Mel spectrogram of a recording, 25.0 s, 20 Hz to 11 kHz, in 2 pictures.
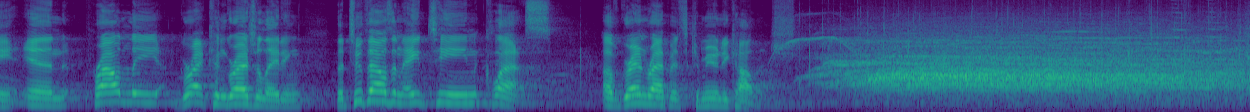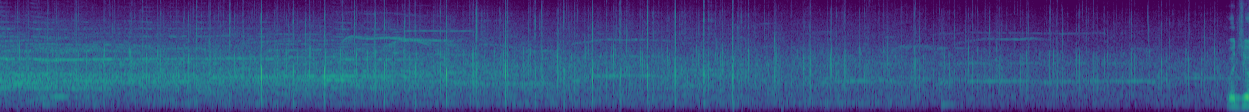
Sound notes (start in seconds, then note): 8.4 cheering, applause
